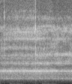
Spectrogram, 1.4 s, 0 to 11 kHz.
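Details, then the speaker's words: Jeep Renegade/Fiat Toro engine with a rattle under acceleration, during a leak-down test with the engine off: a constant high hiss of air. The head gasket has blown between cylinders 1 and 2, letting compression pass into the neighbouring cylinder. "então nós temos um problema aqui ó e junta de cabeçote temos um problema aqui junto do cabeçote ajuda ela estourou ela rompeu entre o cilindro 1 e 2"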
